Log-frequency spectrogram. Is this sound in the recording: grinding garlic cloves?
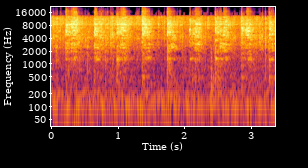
yes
